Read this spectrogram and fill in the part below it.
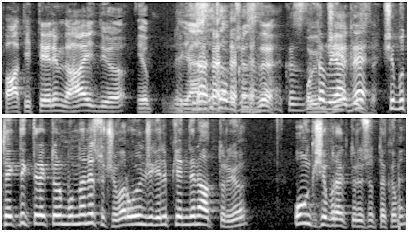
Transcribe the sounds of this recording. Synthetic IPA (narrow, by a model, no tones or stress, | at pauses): faːt̪ʰit̪ʰːeɾimd̪aɦaid̪ijojajaɯzʰabiʃasˠɯkʰɯzlˠɯjt̪abiːjanɛɯʃbut̪ʰɛcnic̚d̪iɾɛc̚t̪ʰø̞ɾinbunlˠanɛsut͡ʃʰuvaɾo̞jund͡ʒaɟe̞lʲip̚cʰɛnd̪iniat̪ʰːɯɾɯjo | onciʃ̬ibɯɾak̚t̪ɯɾɯjo̞sunt̪ʰakɯmɯn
